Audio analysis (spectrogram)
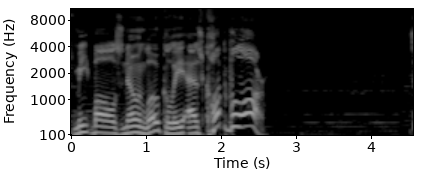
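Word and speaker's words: köttbullar: Known locally as Kot Bular. That's how you pronounce that. Kot Bular.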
